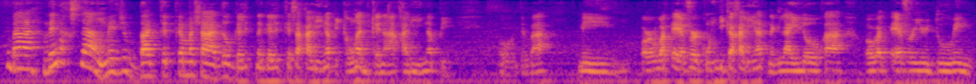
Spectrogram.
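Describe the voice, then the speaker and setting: A man's voice: fairly low pitch, normal speed, roomy sound, slight background noise. A man with a Filipino accent giving heated reaction commentary, switching between Tagalog and English, firing rhetorical questions and restarting his sentences. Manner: argumentative, Taglish, rhetorical questions, many restarts. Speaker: vlogger reacting to another creator.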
